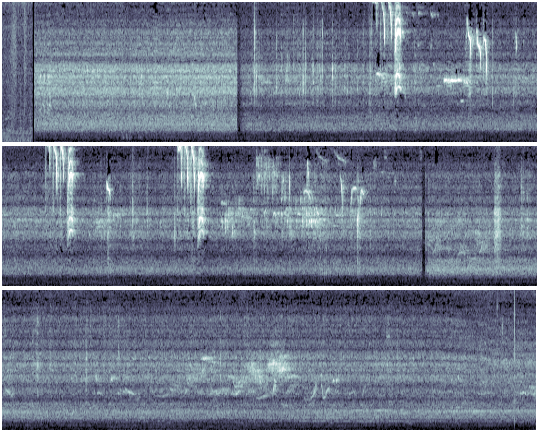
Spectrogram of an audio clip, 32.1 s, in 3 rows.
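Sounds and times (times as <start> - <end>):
steady background hiss: 0.0 - 5.4
birds chirping: 2.7 - 32.0.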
